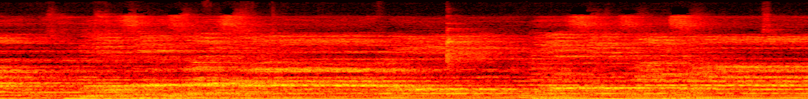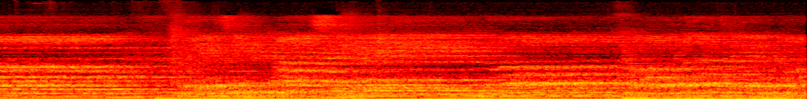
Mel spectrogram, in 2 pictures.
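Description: Choir singing an offertory hymn over long held bass notes that change every few seconds.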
